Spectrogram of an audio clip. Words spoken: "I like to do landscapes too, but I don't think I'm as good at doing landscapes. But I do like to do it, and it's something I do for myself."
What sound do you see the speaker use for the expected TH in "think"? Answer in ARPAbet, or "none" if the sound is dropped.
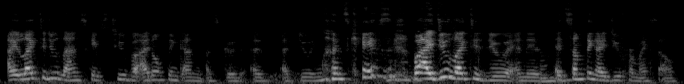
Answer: TH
